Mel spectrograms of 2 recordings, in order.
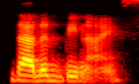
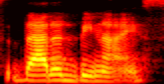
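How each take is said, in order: First: It is shortened to one syllable with a D sound. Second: It is shortened to one syllable with a D sound.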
